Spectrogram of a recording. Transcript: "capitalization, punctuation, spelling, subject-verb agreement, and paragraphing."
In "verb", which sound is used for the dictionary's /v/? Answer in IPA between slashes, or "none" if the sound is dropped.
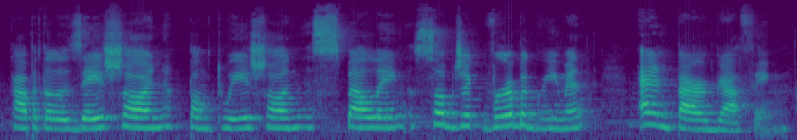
/v/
